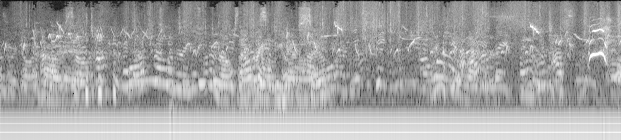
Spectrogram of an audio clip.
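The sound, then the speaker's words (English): A busy chorus of birds chirping and calling over one another outside a tent as morning sunlight beams in, steady, with a few sharper, higher chirps standing out near the end. “The birds are chirping, and the sunlight is beaming through my tent window.”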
